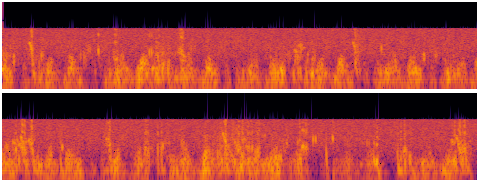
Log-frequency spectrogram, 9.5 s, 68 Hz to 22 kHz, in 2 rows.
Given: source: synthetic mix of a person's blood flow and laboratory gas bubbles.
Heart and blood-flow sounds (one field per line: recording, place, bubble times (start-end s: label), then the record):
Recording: Doppler ultrasound of blood flow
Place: precordium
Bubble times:
0.00-0.16 s: bubbles
0.24-0.43 s: bubbles
0.62-0.72 s: bubbles
0.76-1.00 s: bubbles
1.09-1.18 s: bubbles
1.43-1.91 s: bubbles
2.65-3.17 s: bubbles
3.50-3.61 s: bubbles
3.75-3.83 s: bubbles
4.18-4.27 s: bubbles
4.29-4.55 s: bubbles
4.75-5.20 s: bubbles
5.29-5.44 s: bubbles
5.75-5.89 s: bubbles
6.11-6.60 s: bubbles
6.74-7.41 s: bubbles
7.46-7.62 s: bubbles
7.67-7.92 s: bubbles
7.97-8.09 s: bubbles
8.30-8.54 s: bubbles
8.67-8.88 s: bubbles
9.09-9.46 s: bubbles
From the record:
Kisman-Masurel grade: 232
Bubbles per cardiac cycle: several, 3 to 8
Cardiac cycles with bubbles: 50 to 99%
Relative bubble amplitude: moderate (0.250 to 0.450)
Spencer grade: 3 (all of the cardiac periods contain showers or single bubble signals, but not dominating or overriding the cardiac motion signals)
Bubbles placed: anywhere in the cardiac cycle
